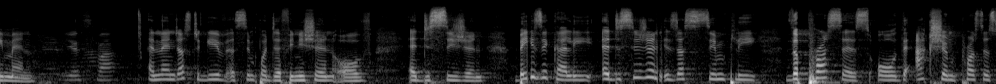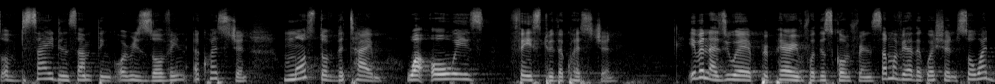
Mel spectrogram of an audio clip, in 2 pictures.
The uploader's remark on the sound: In front of a live audience at the Young Adults Conference 2022.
